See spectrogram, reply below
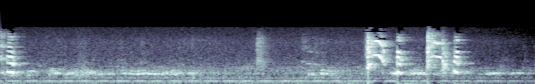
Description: African grey parrot coughing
